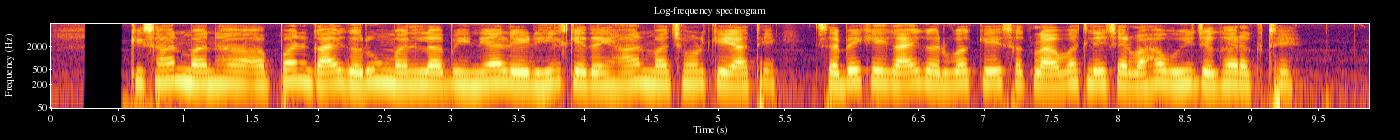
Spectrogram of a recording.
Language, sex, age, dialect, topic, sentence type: Chhattisgarhi, female, 18-24, Western/Budati/Khatahi, agriculture, statement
